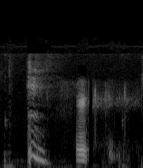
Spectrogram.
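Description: coughing

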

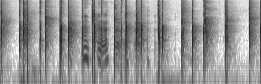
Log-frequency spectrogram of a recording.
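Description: hands clapping

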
